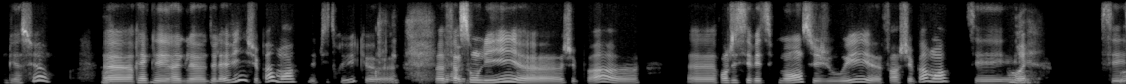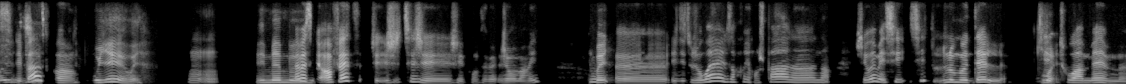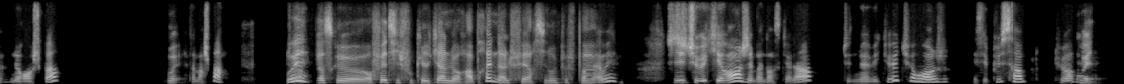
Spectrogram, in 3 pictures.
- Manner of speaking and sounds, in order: laugh; other background noise
- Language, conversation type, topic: French, unstructured, Pourquoi y a-t-il autant de disputes sur la manière de faire le ménage ?
- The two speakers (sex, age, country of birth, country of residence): female, 30-34, France, Germany; female, 35-39, Thailand, France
